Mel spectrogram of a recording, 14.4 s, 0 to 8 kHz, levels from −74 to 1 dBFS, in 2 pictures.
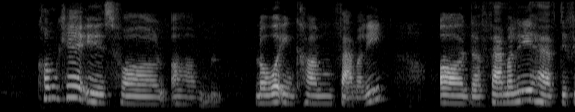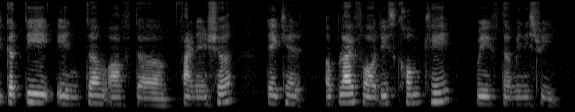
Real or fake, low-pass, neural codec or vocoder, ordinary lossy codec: real; none; none; none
